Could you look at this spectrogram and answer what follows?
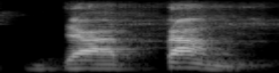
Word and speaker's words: datang: So you open your mouth. Selamat datang. Datang. Okay. So you just say tongue. You know tongue? Your tongue? So that's the sound. Okay. Selamat datang.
